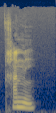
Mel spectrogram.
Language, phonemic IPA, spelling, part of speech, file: French, /tʁa.me/, tramer, verb, Fr-tramer.ogg
- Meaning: 1. to weave 2. to hatch, think up, come up with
